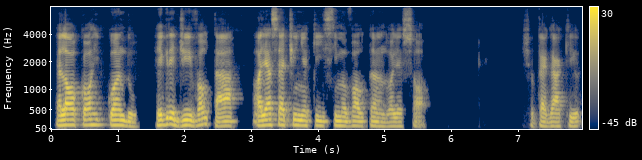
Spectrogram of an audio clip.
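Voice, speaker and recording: A Brazilian man teaching an exam-prep grammar lesson, talking straight to his students and acting out their questions. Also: medium pitch. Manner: lively, talks to students directly, acts out student questions. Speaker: Portuguese teacher.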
